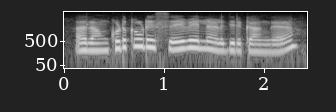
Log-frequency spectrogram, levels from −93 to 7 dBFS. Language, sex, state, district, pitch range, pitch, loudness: Tamil, female, Tamil Nadu, Kanyakumari, 205-265 Hz, 230 Hz, -15 LUFS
